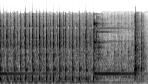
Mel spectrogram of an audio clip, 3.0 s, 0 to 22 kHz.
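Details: 1976 Gottlieb Target Alpha pinball after the bonus scan disc was repositioned, out hole closed manually: the score motor clicks evenly and fast, then two bells ring for the outside drop targets. The bonus scoring now works correctly.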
